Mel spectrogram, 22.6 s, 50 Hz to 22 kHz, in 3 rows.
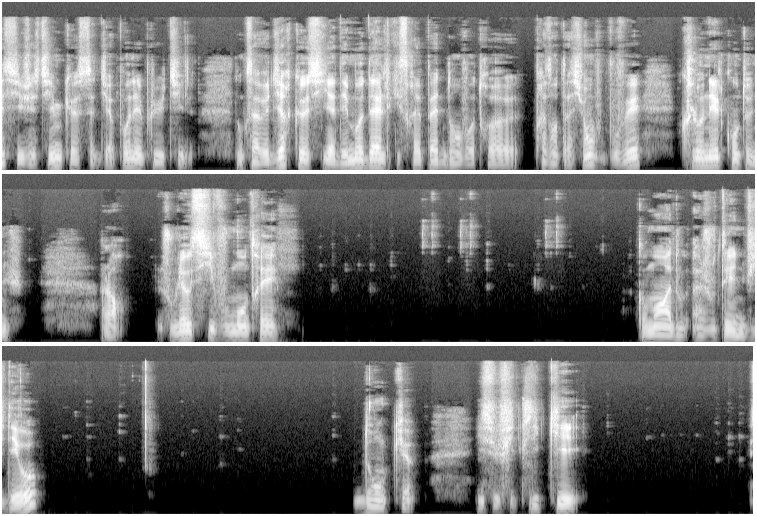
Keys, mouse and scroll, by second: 9.9 click, 11.0 Delete, 11.8 click, 12.2 click, 12.4 Delete, 13.0 click.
